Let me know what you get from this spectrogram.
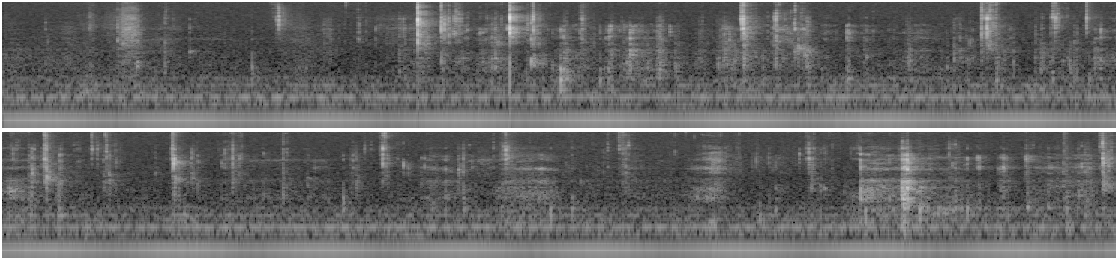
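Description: A person biting into and chewing a sesame-seed bun burger close to the microphone, with scattered short wet mouth clicks and smacks. A steady low hum runs underneath.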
